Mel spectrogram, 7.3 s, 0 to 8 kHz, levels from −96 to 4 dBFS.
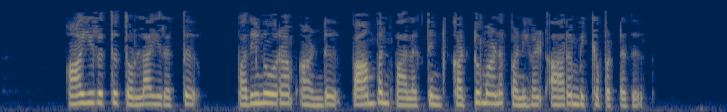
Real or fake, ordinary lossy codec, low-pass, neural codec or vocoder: real; MP3, 24 kbps; 7.2 kHz; none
